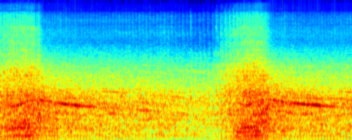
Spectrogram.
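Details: Generator unused for about nine years, given fresh fuel, during pre-hurricane prep: a small engine holds a steady buzzing run, surging gently and settling without stumbles. It runs normally.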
